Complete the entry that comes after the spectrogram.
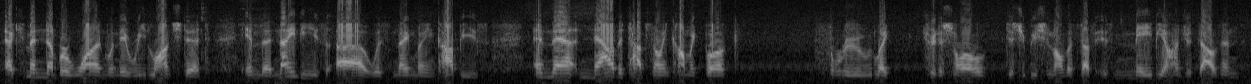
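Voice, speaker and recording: A man's voice: mid-range voice, flat delivery, normal speed, bright, forceful tone, poor audio. A man chatting casually as an interview guest, explaining his business in an informal, rambling way, often rephrasing mid-sentence. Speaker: guest, comic book publisher.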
